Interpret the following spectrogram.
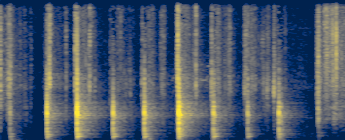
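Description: A run of about eight sharp knocks, evenly spaced at roughly two to three a second.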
